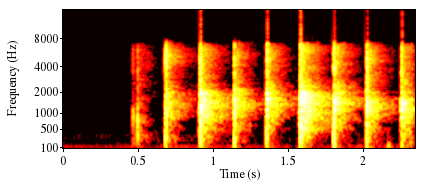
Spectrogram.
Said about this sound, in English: We get a clap. Justice. One step closer.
